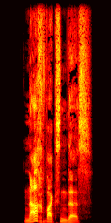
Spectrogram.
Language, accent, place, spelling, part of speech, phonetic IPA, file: German, Germany, Berlin, nachwachsendes, adjective, [ˈnaːxˌvaksn̩dəs], De-nachwachsendes.ogg
- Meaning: strong/mixed nominative/accusative neuter singular of nachwachsend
